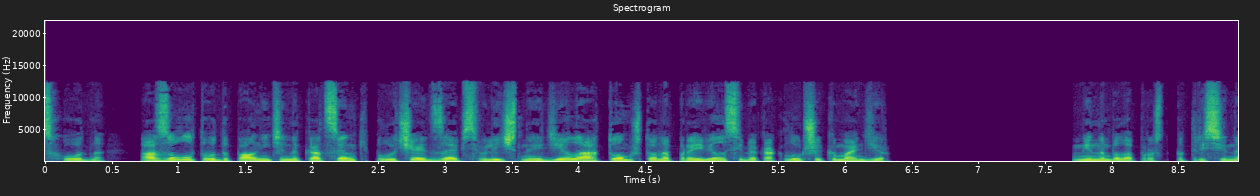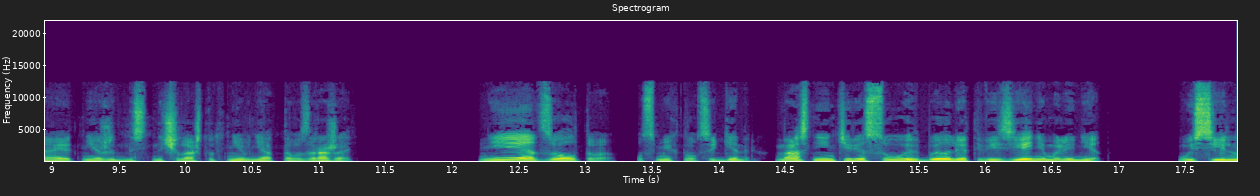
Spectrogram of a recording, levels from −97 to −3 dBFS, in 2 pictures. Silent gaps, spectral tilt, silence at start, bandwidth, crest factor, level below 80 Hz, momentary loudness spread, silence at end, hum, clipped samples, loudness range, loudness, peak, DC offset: 0.62-0.71 s, 6.41-7.70 s, 11.33-12.20 s, 13.26-13.39 s, 14.38-14.42 s, 16.95-17.44 s; -5 dB/octave; 0 s; 13 kHz; 18 dB; -66 dBFS; 13 LU; 0 s; none; under 0.1%; 6 LU; -20 LUFS; -2 dBFS; under 0.1%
